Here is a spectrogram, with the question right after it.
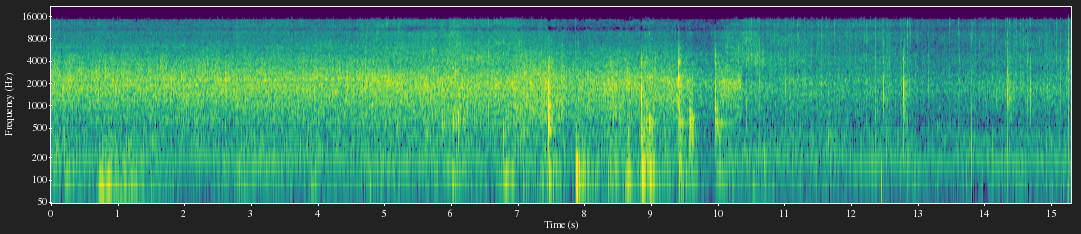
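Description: Rice sizzles and fries in a pan with butter for house special fried rice, a steady crackling hiss with occasional louder stirring clatters and scrapes, close and alone without talk.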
